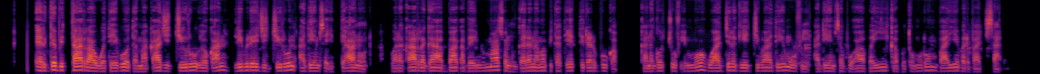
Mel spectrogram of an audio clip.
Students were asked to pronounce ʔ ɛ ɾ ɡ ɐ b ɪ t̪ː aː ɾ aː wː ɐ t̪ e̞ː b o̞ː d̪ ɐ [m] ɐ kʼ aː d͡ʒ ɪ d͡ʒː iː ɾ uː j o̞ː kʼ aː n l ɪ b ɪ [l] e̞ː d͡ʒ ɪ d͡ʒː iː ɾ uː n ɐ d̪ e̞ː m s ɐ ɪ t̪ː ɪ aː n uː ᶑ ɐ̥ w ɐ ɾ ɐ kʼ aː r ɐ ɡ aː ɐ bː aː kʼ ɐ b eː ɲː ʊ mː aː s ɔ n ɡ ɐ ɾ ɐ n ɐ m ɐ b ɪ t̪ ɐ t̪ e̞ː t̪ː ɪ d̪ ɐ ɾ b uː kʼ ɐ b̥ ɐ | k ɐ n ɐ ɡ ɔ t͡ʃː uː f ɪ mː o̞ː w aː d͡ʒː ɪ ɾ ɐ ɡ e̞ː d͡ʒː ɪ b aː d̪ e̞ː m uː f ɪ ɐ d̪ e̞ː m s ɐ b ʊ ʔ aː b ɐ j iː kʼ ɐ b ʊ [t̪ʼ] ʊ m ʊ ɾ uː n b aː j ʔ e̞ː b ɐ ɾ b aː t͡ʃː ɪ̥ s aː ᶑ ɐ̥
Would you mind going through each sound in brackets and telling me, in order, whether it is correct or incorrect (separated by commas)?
correct, incorrect, correct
